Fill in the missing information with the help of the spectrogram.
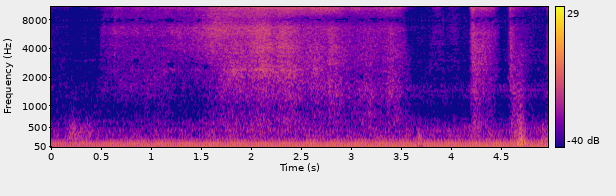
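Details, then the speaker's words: Steady airy hiss with low machine hum: oxygen flowing through nasal cannula tubing from a running 5-litre Invacare Perfecto oxygen concentrator. "we're gonna go and turn this on you're going to see this humidifier start bubbling see so that means oxygen is actually flowing through there"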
